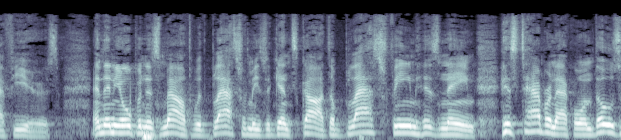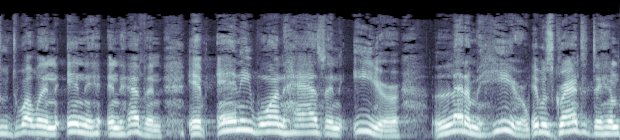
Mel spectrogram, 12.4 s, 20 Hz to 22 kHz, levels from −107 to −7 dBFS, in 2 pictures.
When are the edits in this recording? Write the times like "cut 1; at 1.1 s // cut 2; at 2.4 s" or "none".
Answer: cut 1; at 8.1 s // cut 2; at 11.5 s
